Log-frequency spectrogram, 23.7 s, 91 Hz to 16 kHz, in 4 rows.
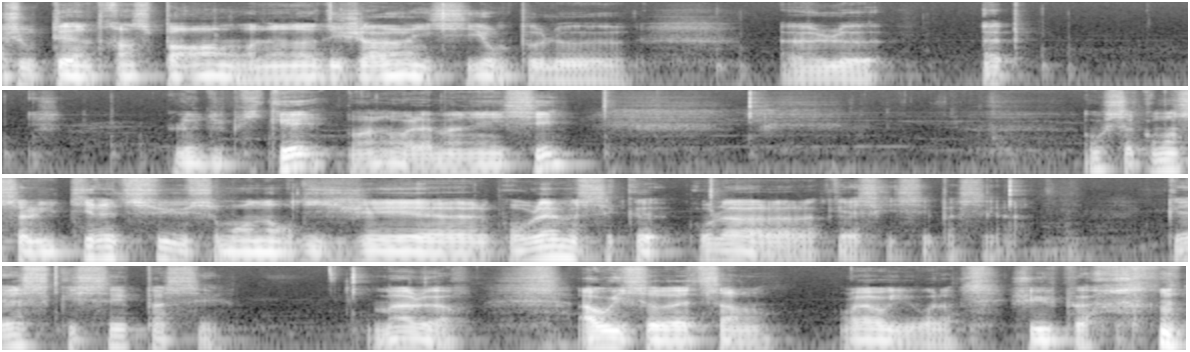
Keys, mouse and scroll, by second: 3.9 click, 4.0-5.9 right drag, 5.9 click, 6.4-8.2 right drag, 8.6-8.9 scroll up 2, 8.9-11.9 middle drag, 11.9-14.2 scroll up 4, 14.2 click, 15.4-17.5 middle drag, 17.5 scroll down 2, 18.0-19.9 middle drag, 19.9 scroll up 4, 21.3-23.7 drag.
